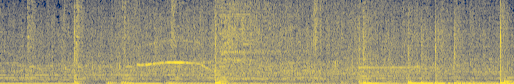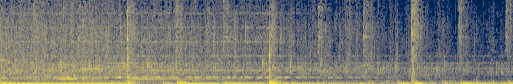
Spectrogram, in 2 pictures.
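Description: Audience applause, a dense, steady crackle of many hands clapping with a few sharper, louder hits, over a low sustained musical hum; no one speaks.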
